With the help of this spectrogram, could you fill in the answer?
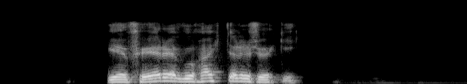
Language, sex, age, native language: Icelandic, male, 40-49, Icelandic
